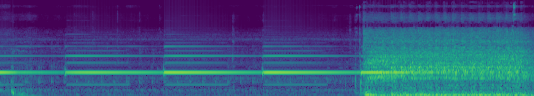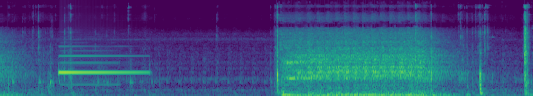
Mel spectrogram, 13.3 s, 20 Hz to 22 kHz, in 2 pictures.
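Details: 2003 5.9 Cummins diesel with FPC disconnected; warning chimes, then two long bursts of steady starter cranking that never fire; crank, no start.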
